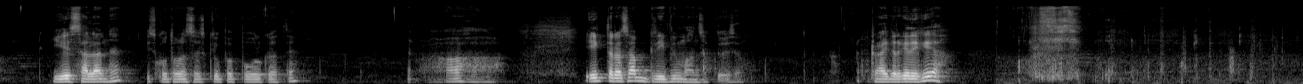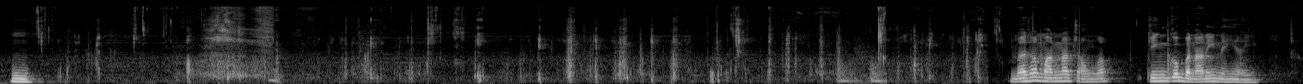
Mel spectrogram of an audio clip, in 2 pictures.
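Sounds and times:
wet chewing: 0:10.0 - 0:23.1.

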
